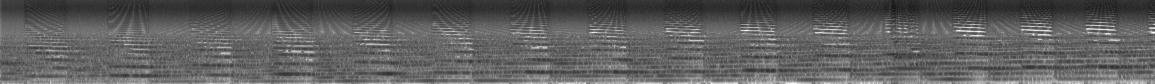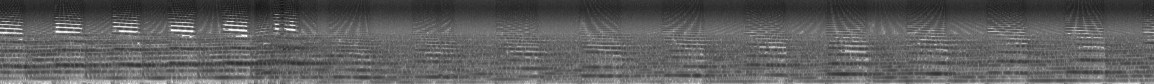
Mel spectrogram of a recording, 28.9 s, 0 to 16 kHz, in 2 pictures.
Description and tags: VCS3 Sound 6
Sounds made with the legendary VCS3 synthesizer in the Lindblad Studio at Gothenborg Academy of Music and Drama, 2011.11.06.
The sound has a 1960s science fiction character.
1960s, Analog-Noise, Analog-Synth, Modular-Synth, Sci-Fi, Spring-Reverb, Synthetic, VCS3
